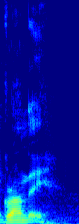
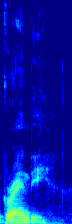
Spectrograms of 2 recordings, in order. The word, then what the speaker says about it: Grande: She actually doesn't pronounce it Grande. She pronounces it Grandy.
